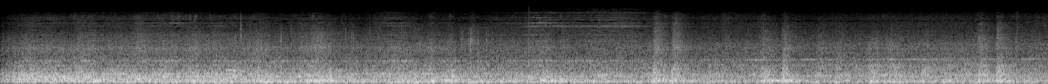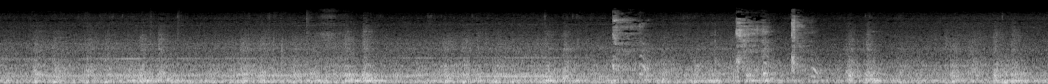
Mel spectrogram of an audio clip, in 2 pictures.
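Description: Toyohashi Railway 1800 series electric train running, heard from inside the front of the car: a steady rumble of wheels on rail with a faint whine that rises slowly in pitch, and a few sharp clacks about three-quarters of the way through.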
